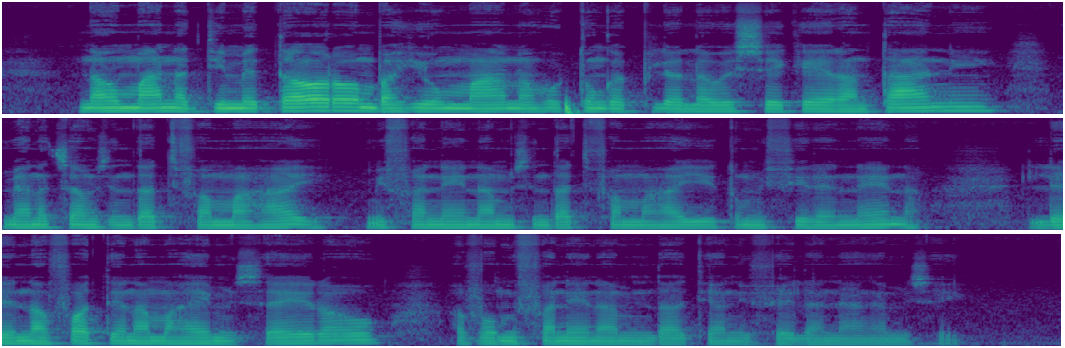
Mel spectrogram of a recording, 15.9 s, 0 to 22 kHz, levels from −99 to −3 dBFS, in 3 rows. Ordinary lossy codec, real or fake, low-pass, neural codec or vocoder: none; real; none; none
